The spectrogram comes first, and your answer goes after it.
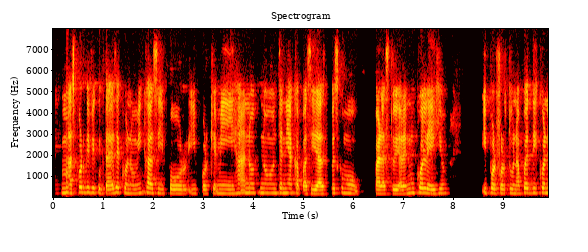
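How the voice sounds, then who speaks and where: Speaking fairly slowly in a monotone, flat intonation, a woman holds a medium pitch. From Colombia. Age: 30s. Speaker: participant in online history class, mother. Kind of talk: casual discussion contribution. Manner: halting, with restarts.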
